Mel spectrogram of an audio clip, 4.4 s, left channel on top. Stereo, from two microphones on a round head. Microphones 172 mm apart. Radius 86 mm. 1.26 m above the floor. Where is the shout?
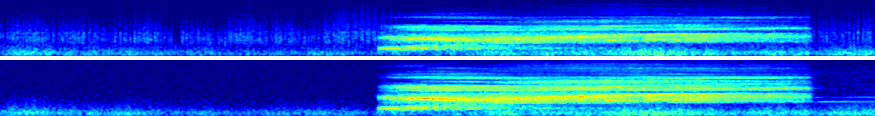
80° right; by 4.1 s 85° right.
